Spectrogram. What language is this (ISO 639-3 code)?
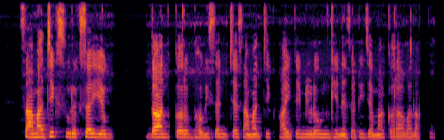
mar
